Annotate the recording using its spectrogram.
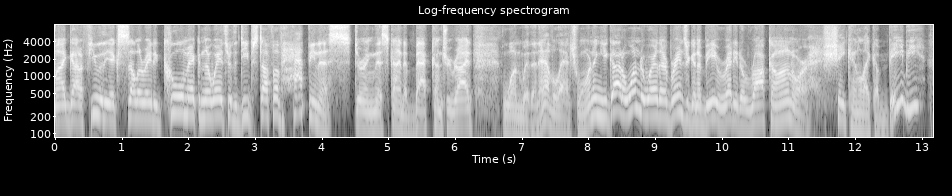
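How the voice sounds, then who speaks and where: An actor playing a laid-back, wry radio DJ at a snowboard resort, chatting in slangy, conversational announcements for a game. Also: male voice, mid-range voice, dry recording, close to an everyday voice.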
